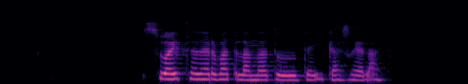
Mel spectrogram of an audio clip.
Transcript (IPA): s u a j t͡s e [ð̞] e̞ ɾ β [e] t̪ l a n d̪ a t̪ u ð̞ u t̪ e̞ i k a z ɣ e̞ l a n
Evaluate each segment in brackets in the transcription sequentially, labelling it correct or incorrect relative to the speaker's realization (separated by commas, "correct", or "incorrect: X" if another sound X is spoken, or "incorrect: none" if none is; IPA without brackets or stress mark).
correct, incorrect: a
